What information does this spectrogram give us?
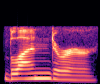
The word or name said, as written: blunderer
